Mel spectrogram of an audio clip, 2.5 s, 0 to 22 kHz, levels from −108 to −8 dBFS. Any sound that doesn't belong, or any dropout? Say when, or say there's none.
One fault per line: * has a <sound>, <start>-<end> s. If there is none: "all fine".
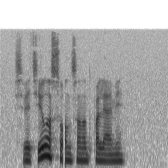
* has a dropout, 0.9-1.0 s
